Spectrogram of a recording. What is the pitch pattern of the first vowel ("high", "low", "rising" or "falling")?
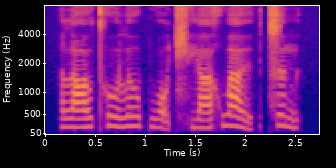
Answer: rising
